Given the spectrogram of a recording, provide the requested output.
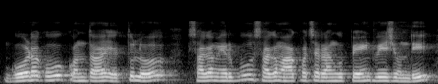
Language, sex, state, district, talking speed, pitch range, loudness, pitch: Telugu, male, Telangana, Komaram Bheem, 150 wpm, 165-190 Hz, -14 LUFS, 170 Hz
